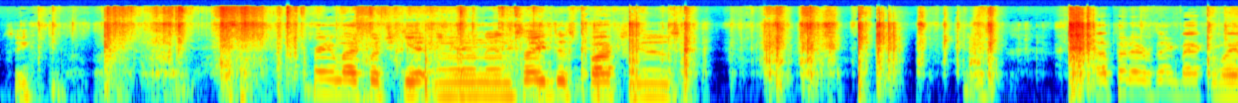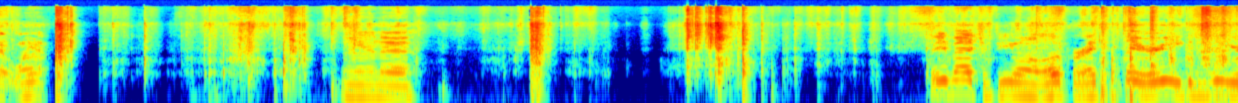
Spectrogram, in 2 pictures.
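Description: Cardboard packaging rustles and crinkles.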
